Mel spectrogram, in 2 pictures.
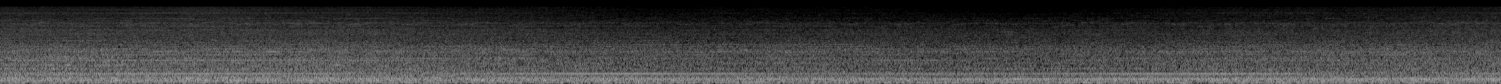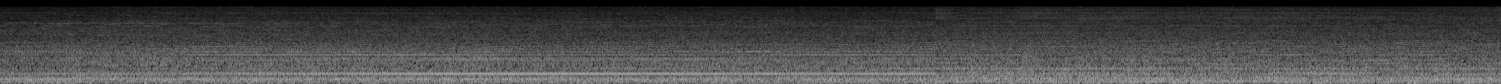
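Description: Horizontal hydraulic baler running with a steady mechanical hum and drone, its motor-driven hydraulic power unit and conveyor at work.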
